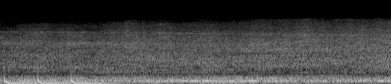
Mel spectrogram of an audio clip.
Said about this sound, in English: Oh, there's a plane that's just going to fly by.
